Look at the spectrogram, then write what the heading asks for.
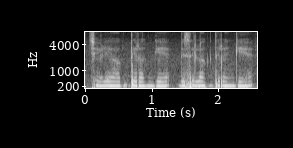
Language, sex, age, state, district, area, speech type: Kannada, female, 18-30, Karnataka, Gadag, rural, spontaneous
